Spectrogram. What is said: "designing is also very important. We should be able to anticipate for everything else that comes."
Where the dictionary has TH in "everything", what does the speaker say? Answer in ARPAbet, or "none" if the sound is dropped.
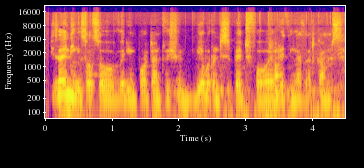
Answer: TH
